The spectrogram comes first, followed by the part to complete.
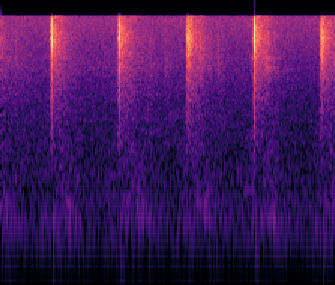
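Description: Pulsair wand firing pulses of compressed air into a vat of fermenting grape must: a sharp burst about once a second, four times, with a steady low background in between. The air pulses mix the must and bring oxygen into the fermenting juice.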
